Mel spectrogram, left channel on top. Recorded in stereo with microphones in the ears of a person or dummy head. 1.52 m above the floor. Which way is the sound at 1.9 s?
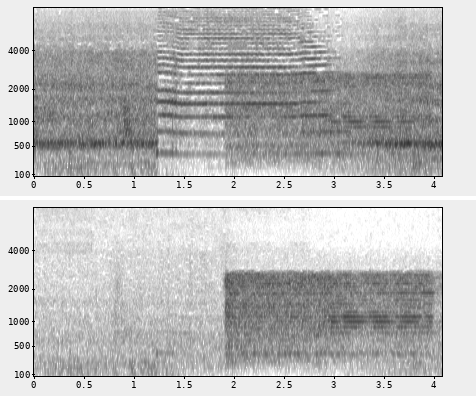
15° right (ahead or behind).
